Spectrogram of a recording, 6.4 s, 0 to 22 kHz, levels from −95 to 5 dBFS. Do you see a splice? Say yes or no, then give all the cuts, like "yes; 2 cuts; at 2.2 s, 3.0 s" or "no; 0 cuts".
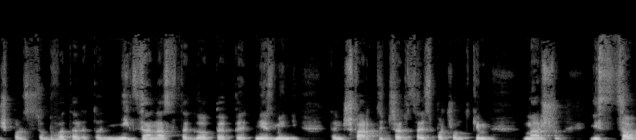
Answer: no; 0 cuts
